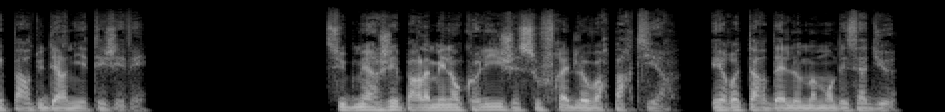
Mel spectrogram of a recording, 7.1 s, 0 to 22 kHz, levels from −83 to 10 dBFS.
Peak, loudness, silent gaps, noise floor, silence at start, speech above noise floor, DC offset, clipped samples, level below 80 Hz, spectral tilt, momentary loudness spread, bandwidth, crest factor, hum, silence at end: -2 dBFS; -21 LUFS; 1.16-2.45 s, 5.14-5.31 s; under -90 dBFS; 0 s; over 69 dB; under 0.1%; under 0.1%; -38 dBFS; -4.5 dB/octave; 11 LU; 15.5 kHz; 20 dB; none; 0.35 s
